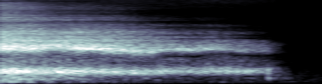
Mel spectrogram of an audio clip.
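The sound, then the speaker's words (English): A long, deep breath out, like a sigh, taken during a guided stretching warm-up. The airy rush starts fairly loud, fades gradually for about two seconds, then stops into silence. “You might join me to do a really deep breath in, the biggest one you've done all day. And breathe everything out.”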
